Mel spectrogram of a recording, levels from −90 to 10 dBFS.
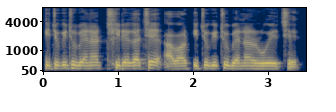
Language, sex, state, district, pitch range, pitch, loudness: Bengali, male, West Bengal, Dakshin Dinajpur, 130-145 Hz, 135 Hz, -15 LUFS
